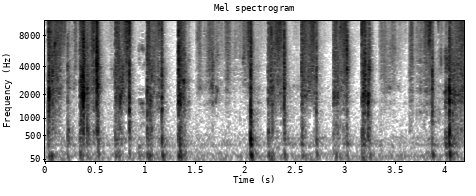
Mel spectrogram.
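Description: Tarot cards being shuffled by hand, a quiet, close, steady riffle of rapid papery flicks and slaps repeating throughout, with no voice.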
